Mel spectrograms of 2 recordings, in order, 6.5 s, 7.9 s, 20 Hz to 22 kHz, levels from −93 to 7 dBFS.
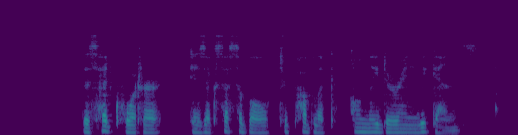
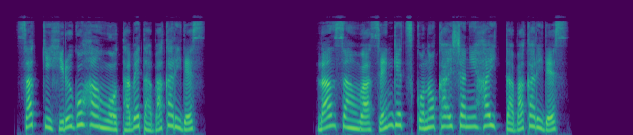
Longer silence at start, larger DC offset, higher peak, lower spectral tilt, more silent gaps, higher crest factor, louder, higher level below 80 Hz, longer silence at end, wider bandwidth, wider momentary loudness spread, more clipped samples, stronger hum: first, 1.05 s vs 0.25 s; neither; second, -38 dBFS vs -8 dBFS; first, -6.5 dB/octave vs -4.5 dB/octave; second, 2.02-2.37 s, 3.37-3.49 s, 3.63-3.67 s, 4.06-4.14 s, 4.23-4.37 s, 5.37-5.41 s vs 2.69-3.83 s; first, 22 dB vs 14 dB; second, -58 LUFS vs -21 LUFS; second, under -90 dBFS vs -56 dBFS; second, 0.55 s vs 0.85 s; second, 9 kHz vs 12 kHz; first, 11 LU vs 4 LU; neither; neither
